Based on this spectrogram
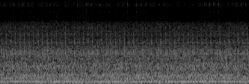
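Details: Lanson Style 3 exhaust fan that needs new bearings: a steady rough rumble with a gritty, uneven rasp under the motor hum, pointing to dry, worn fan bearings.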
